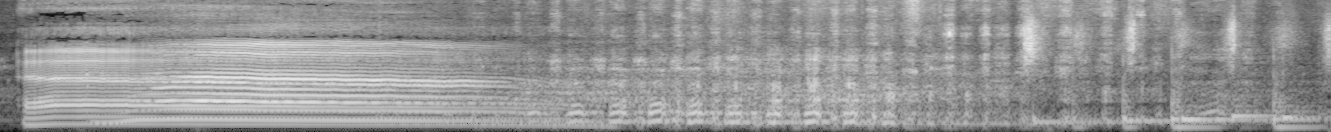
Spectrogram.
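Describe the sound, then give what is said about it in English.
Two chimpanzees, Kendall and Tammy, tickling each other give panting laughter: a drawn-out tonal cry gives way to rapid, breathy, rhythmic pants and grunts, fairly loud, with no speech. “This odd, like, panting laughter is, like, their way of just saying, like, oh, my God, this is fun.”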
